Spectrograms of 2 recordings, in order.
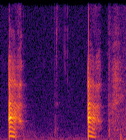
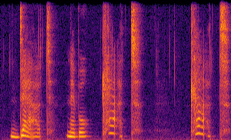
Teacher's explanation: Tady toto a-e vyslovuju tak, že si pusu nachystám na e a otevřu ji ale pořádně i do vrchu. To znamená jakoby na e, ale řeknu do toho a. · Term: otevřené a-e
